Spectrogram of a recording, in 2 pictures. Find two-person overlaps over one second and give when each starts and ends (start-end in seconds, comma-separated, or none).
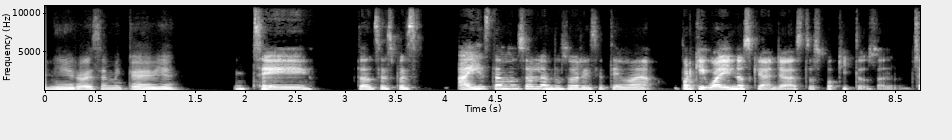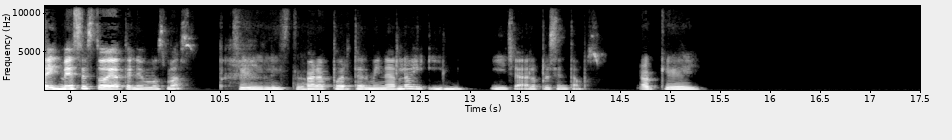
none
